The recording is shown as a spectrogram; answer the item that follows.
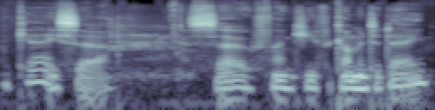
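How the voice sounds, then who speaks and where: A man speaking softly and breathily in an ASMR dentist role play, hesitant and often slipping into whispers. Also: fairly high pitch, noisy background. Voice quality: breathy, soft. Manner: hesitant, halting, drifting into whispers.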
